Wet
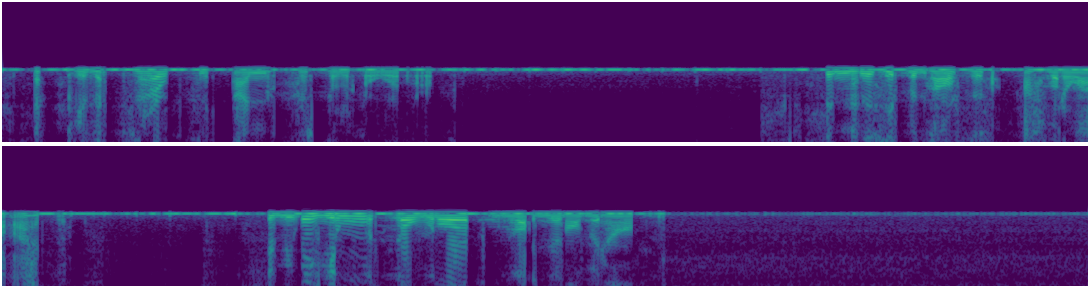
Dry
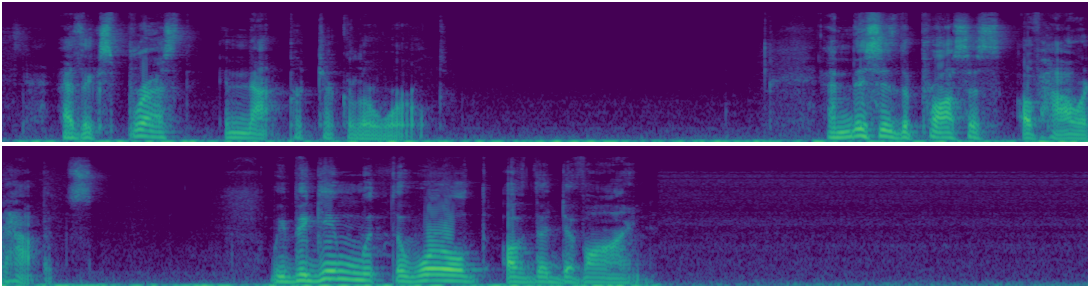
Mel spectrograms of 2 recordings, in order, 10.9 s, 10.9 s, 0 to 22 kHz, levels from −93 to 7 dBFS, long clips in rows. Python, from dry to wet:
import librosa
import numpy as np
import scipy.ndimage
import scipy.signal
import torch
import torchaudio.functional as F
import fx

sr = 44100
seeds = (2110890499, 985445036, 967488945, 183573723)

y = fx.local_reverse(x, sr, ms=165.0)
y = fx.freq_invert(y, sr, carrier_hz=3000)
y = y * 10.0 ** (-3.0 / 20.0)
